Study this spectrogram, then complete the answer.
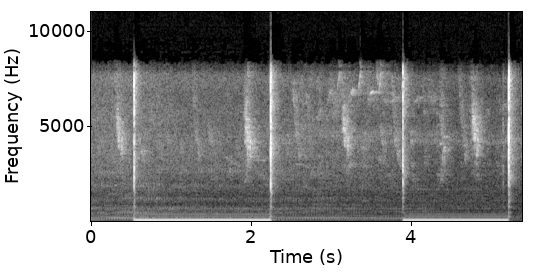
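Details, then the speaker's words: Old-model active speaker without Bluetooth, powered with no input before repair: loud, steady low hum in long on-off blocks while the speaker cone is pulled backward. "tekan tombol power Nah jadi seperti itu teman ya jadi dengung dan Speakernya itu e ketarik mundur ya"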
